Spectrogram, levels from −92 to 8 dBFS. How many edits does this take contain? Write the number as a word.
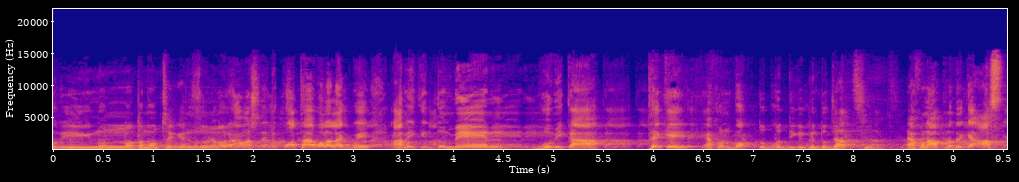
one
